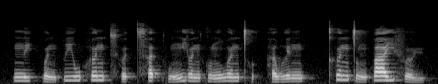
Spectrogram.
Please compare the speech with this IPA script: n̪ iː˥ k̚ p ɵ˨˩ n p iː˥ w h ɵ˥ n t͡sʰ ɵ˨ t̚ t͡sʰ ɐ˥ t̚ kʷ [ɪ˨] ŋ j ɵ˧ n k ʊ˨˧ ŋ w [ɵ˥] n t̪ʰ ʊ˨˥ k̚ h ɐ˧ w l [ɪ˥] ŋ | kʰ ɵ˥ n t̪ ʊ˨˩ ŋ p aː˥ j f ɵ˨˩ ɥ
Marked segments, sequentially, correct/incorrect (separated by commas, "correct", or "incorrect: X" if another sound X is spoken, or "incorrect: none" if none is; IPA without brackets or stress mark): incorrect: ɪ˨˥, correct, correct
